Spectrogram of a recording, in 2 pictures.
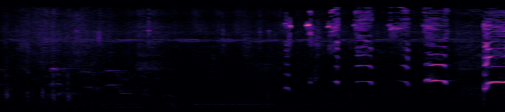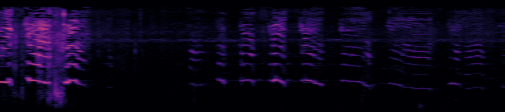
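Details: Red rust Doberman Pinscher puppy playing outdoors, giving a quick series of short, high, tonal whines and yelps, some rising and bending, clustered over several seconds after a quiet start, with one loud rough scuffling burst midway.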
